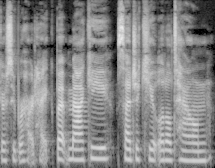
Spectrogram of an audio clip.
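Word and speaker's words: Mackay: is super fun it's Mackie and it looks like McKay but it's pronounced macki and it's just the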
